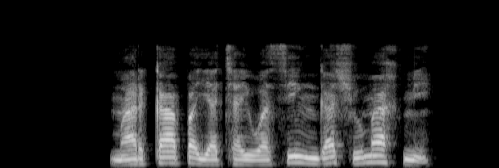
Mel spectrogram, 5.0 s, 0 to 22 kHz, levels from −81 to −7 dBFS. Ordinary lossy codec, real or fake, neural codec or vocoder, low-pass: AAC, 32 kbps; real; none; 7.2 kHz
